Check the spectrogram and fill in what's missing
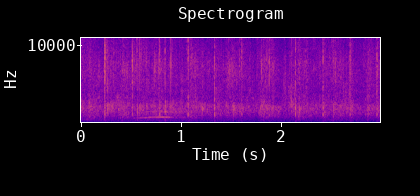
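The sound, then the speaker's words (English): A church audience at Truth Church applauds steadily in praise to the Lord, dense overlapping hand claps filling the space at moderate loudness, with a brief voice-like cry rising above the clapping partway through. “Would you clap your hands unto the Lord? Give him praise right now.”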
